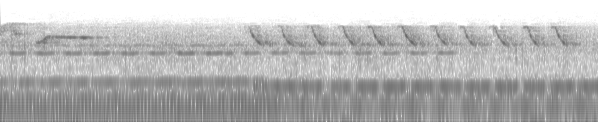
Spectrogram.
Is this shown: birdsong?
yes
